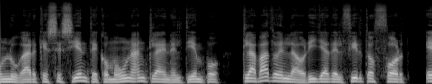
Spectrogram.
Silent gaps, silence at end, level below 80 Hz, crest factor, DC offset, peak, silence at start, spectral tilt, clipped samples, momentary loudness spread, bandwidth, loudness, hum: none; 0 s; -60 dBFS; 16 dB; under 0.1%; -6 dBFS; 0 s; -6 dB/octave; under 0.1%; 4 LU; 19.5 kHz; -22 LUFS; none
